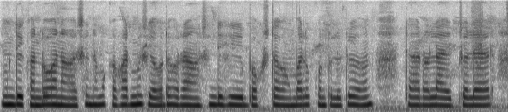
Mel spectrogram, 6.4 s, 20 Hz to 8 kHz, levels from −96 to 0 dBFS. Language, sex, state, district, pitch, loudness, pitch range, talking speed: Chakma, female, Tripura, Dhalai, 210 Hz, -16 LUFS, 205-220 Hz, 200 wpm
